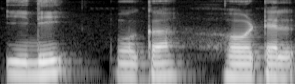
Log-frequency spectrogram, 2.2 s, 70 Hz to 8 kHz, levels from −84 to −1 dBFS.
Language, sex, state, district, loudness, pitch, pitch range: Telugu, male, Andhra Pradesh, Sri Satya Sai, -18 LUFS, 115 Hz, 110-130 Hz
